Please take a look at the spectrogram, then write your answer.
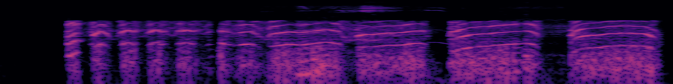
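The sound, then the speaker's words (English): A human voice imitates seagull calls over the phone: a quick run of short, clipped cries rising into several long, drawn-out wails. Loud, with a thin, phone-like tone and no talking. “do you are you known for your seagull impression? Yes, I am.”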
